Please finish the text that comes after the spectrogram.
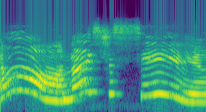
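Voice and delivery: high, stretched "oh" of pleasant surprise; acted happy reunion hello; delighted greeting. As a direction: greet an old friend, pitch right up. Acted greeting of an old friend.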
